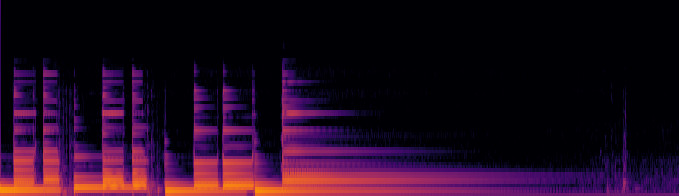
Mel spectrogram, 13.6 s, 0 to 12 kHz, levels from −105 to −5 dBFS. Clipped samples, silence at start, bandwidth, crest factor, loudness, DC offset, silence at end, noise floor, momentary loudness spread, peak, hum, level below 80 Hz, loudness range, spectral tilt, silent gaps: under 0.1%; 0 s; 3.4 kHz; 14 dB; -39 LUFS; under 0.1%; 4.85 s; -83 dBFS; 18 LU; -26 dBFS; none; -80 dBFS; 16 LU; -10.5 dB/octave; none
